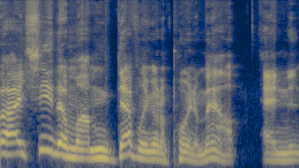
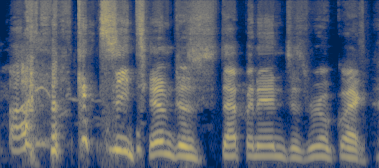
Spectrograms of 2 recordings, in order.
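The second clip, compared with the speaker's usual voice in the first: laughing; 5 semitones higher than usual. Real, not acted. Laughing at the card joke.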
